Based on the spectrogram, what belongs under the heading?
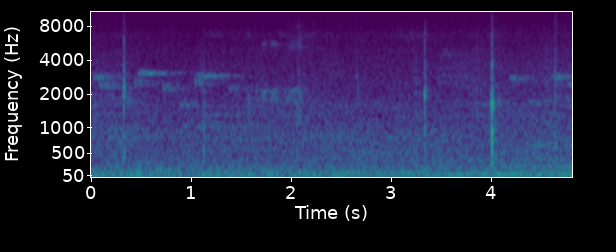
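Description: Outdoor birds chirping in short, high, repeated calls over low background noise, with a sharp click about four seconds in.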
